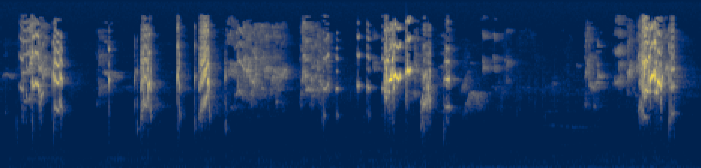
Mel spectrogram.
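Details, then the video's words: Two adult captive rosy-faced lovebirds, a red-head green opaline and a white-head pallid aqua opaline, giving loud, high, sharp chirps in irregular bursts, some rapid chattering notes between louder shrieks. "Rosy-faced Lovebirds Call Sounds"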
